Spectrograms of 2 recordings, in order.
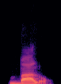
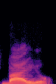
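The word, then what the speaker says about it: βάλλω: Acá hay algo interesante para que puedas pronunciar valo no es vallo como en nuestro español esto no significa doble l o la y no es una sola en griego no se lee eh una Landa sí solo se le una Landa y no las dos vale decir que debes pronunciar valo echar arrojar lanzar poner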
